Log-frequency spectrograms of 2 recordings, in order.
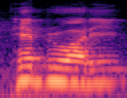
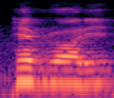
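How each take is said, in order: No difference in how they are said.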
